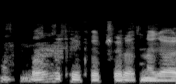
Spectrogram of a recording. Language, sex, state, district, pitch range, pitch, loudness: Hindi, male, Jharkhand, Sahebganj, 100-110 Hz, 100 Hz, -20 LUFS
